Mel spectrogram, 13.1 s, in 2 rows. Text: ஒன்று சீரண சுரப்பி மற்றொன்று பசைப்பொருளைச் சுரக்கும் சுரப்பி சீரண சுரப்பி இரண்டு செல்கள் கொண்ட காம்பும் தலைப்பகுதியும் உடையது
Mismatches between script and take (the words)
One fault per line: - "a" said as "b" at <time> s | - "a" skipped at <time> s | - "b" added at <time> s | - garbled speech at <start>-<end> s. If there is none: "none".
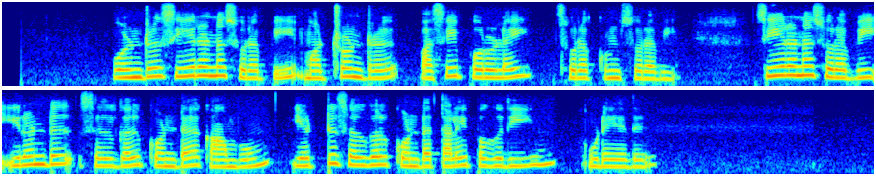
- "எட்டு செல்கள் கொண்ட" added at 8.8 s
